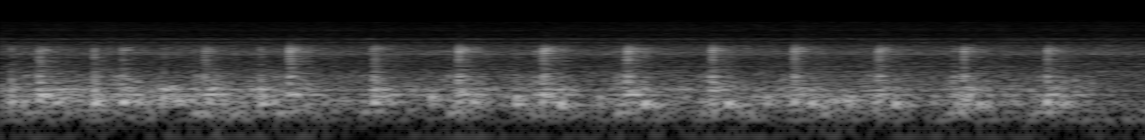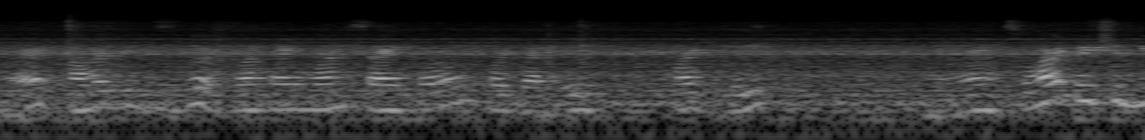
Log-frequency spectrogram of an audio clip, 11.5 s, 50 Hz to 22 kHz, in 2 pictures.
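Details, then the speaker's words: Fetal heartbeat of a baby boy at 35 weeks 6 days, heard by Doppler during an ultrasound with the baby lying prone: rhythmic whooshing pulses at 143 beats a minute, normal within 120–160. "120 to 160. So 143 is normal."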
